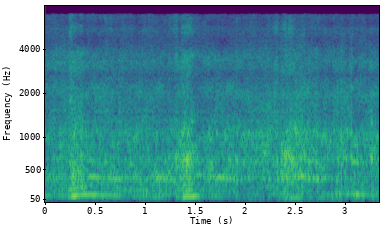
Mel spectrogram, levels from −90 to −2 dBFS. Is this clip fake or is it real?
fake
